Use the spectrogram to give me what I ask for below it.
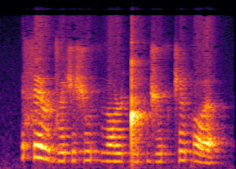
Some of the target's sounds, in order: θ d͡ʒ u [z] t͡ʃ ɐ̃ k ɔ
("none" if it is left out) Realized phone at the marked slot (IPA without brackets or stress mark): θ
